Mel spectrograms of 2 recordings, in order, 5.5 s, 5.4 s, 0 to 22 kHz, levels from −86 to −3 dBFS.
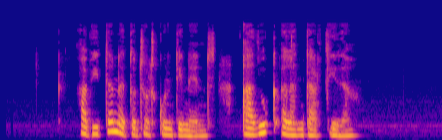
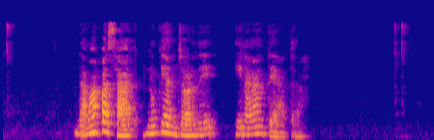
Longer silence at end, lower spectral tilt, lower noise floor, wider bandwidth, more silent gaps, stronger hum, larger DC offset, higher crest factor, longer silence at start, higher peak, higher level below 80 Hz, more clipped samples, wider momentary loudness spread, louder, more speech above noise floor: second, 1.05 s vs 1.6 s; about the same, -6.5 dB/octave vs -6 dB/octave; second, -65 dBFS vs -74 dBFS; about the same, 11.5 kHz vs 11.5 kHz; neither; neither; neither; about the same, 18 dB vs 22 dB; first, 1 s vs 0.1 s; about the same, -6 dBFS vs -6 dBFS; second, -70 dBFS vs -64 dBFS; neither; second, 11 LU vs 19 LU; about the same, -23 LUFS vs -24 LUFS; second, 42 dB vs 50 dB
